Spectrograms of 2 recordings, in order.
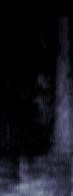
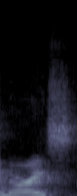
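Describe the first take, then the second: First: The name is said like Morris. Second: The name is said like Maurice. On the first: This is how it is said in some countries. "they pronounce it Morris in some countries" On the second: This is how the speaker says it. "but I say Maurice"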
